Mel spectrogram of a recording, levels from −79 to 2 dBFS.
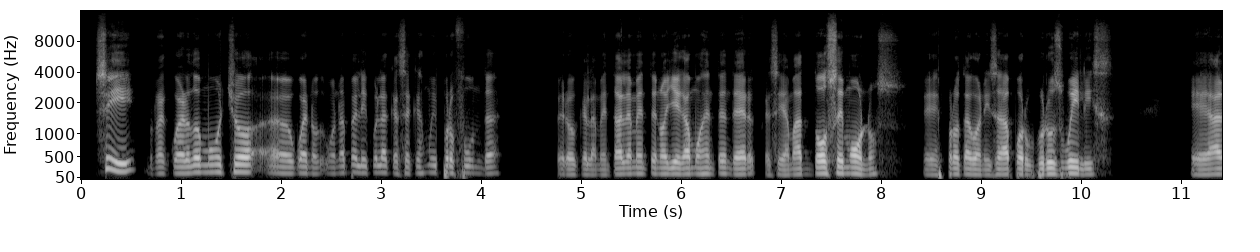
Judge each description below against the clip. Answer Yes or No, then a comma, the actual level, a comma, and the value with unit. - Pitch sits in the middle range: No, low, 130 Hz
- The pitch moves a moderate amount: Yes, average, 3.2 semitones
